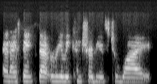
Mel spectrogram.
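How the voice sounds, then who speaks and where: A woman in her twenties with an American accent, giving measured, explanatory answers in a panel discussion. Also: fairly high pitch, flat delivery, no room sound. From United States. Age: 20s. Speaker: theater student. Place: bedroom, indoors. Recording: muffled video-call audio.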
